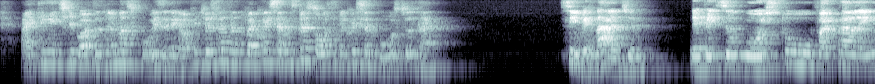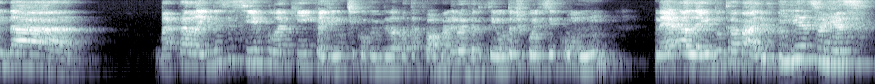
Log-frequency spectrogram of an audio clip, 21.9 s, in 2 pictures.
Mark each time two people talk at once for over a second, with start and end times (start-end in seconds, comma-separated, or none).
none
